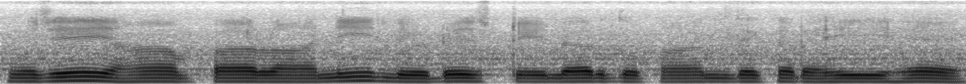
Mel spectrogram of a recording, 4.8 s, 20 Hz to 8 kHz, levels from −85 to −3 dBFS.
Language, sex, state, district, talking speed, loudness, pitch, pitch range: Hindi, male, Madhya Pradesh, Katni, 125 wpm, -13 LUFS, 115 Hz, 115-120 Hz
